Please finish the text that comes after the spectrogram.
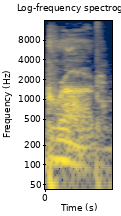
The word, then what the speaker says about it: Grug: a rug rhymes with grug and this one I call it a ride rhymes with grug uh that doesn't ride it's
